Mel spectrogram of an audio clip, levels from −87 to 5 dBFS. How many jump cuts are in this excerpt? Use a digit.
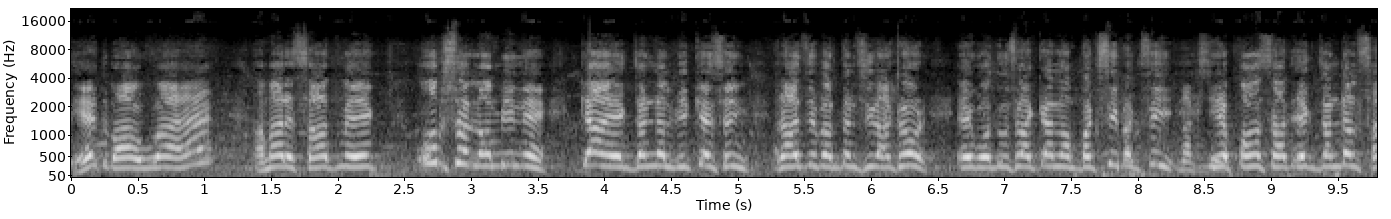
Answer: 0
